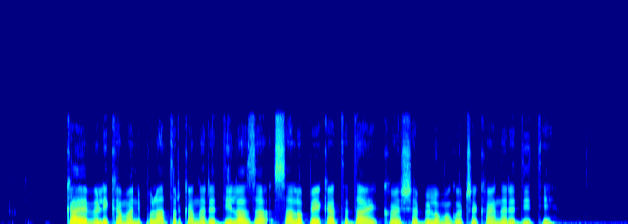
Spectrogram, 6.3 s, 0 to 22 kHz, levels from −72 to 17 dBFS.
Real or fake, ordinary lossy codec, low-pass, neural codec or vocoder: real; Opus, 64 kbps; 10.8 kHz; none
